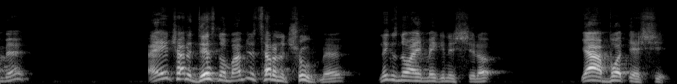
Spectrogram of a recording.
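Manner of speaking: ordinary delivery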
